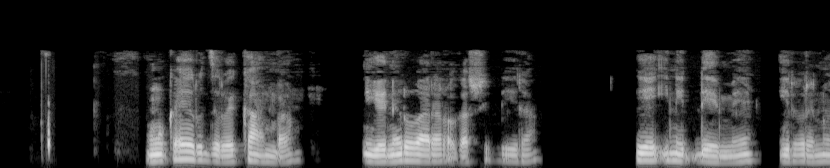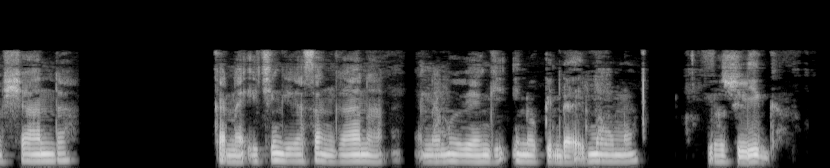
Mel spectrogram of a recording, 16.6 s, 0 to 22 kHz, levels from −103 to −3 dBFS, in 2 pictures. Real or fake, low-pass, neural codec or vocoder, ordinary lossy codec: real; 7.2 kHz; none; MP3, 64 kbps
